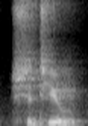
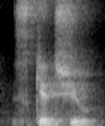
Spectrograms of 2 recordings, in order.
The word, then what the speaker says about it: schedule: In British English, it is always spoken schedule, but in American English, we speak schedule.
